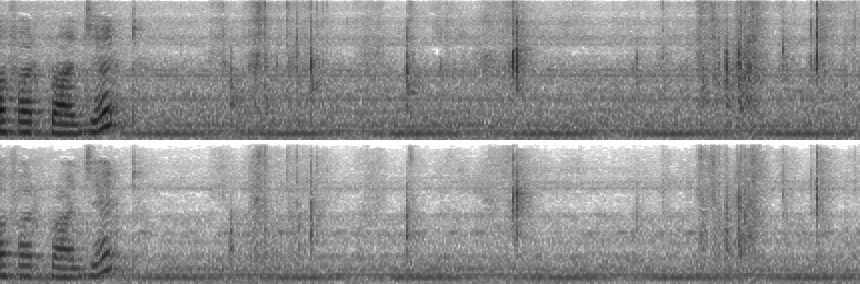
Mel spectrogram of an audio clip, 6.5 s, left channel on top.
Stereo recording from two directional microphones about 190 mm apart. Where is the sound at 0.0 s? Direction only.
20° left (ahead or behind).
